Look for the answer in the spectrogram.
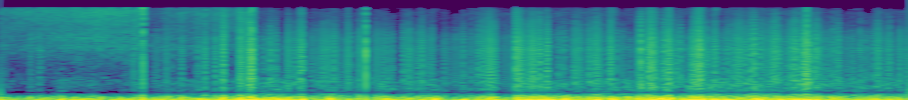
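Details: Heavy wind buffeting the microphone, producing a deep continuous roar.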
